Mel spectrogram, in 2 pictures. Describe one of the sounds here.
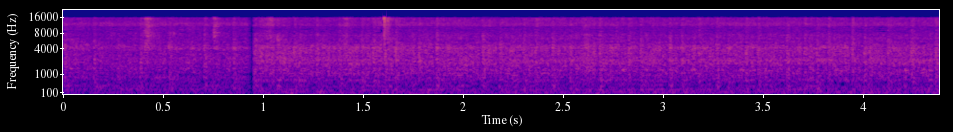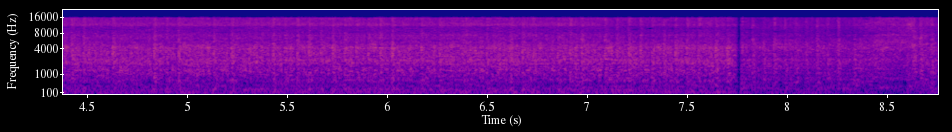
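A hydraulic pump whirs loudly.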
